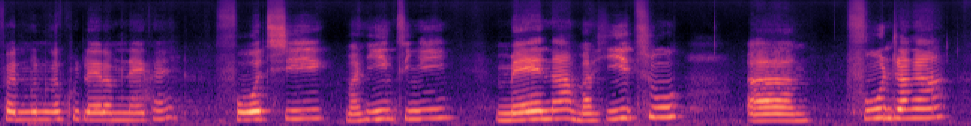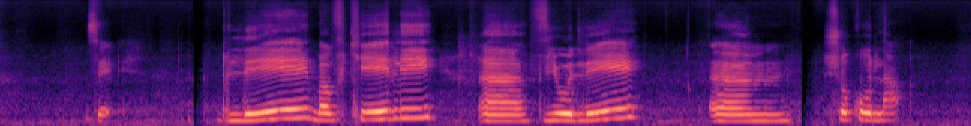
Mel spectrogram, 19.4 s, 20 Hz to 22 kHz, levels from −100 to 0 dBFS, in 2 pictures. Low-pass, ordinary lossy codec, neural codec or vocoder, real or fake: none; none; autoencoder, 48 kHz, 128 numbers a frame, DAC-VAE, trained on Japanese speech; fake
